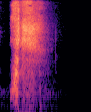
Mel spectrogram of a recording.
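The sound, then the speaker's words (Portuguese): A voice imitates Spider-Man's web-shooting sound effect with one quick, breathy hiss: a sharp burst that fades within half a second, fairly loud, with no talking around it. “Por exemplo, para quem gosta de Spider-Man, o Spider-Man quando lança a teia, solta um som.”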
